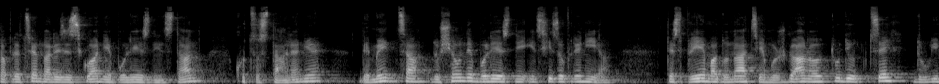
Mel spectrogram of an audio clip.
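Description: Nothing technically wrong turns up anywhere in this short speech recording, so there's nothing to flag.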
